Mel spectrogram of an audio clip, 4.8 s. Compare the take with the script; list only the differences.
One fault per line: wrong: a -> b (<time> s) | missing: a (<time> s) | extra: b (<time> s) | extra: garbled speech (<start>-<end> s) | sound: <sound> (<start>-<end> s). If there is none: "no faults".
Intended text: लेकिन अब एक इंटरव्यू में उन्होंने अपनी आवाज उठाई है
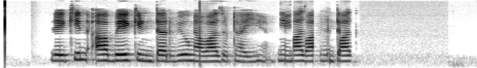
missing: में उन्होंने अपनी (1.9 s)
extra: garbled speech (2.8-3.5 s)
